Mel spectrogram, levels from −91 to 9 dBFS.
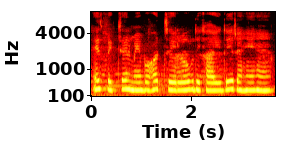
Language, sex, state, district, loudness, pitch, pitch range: Hindi, male, Uttar Pradesh, Lucknow, -12 LUFS, 235 Hz, 230-255 Hz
